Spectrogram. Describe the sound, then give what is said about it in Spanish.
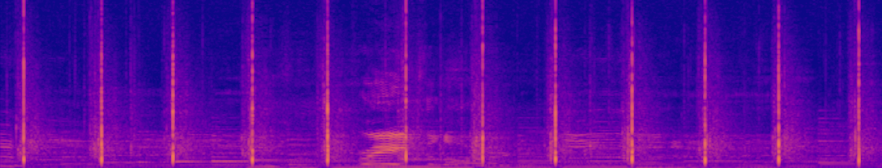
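An audience claps along together in a steady rhythm, about two claps per second, sharp and crisp, keeping time beneath a sustained sung Spanish-language hymn melody. “Vamos a aplaudirle.”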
